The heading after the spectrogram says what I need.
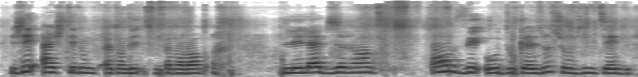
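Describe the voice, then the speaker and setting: A woman's voice: fairly high pitch, mellow. Chatty young Frenchwoman vlogging books. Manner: chatty, many fillers and restarts. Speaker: book vlogger. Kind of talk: casual book haul vlog.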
